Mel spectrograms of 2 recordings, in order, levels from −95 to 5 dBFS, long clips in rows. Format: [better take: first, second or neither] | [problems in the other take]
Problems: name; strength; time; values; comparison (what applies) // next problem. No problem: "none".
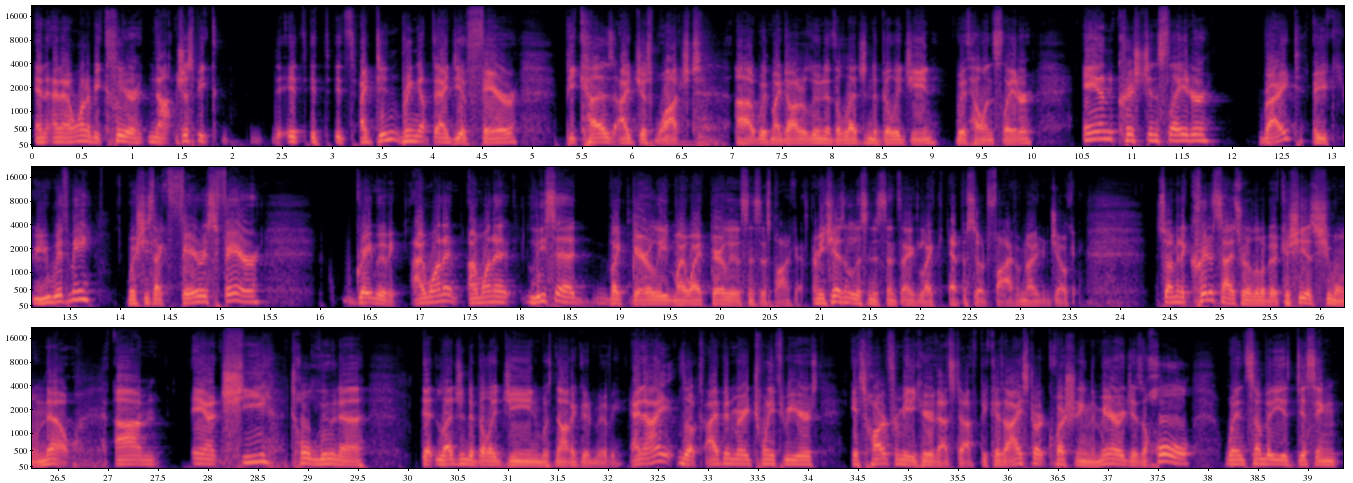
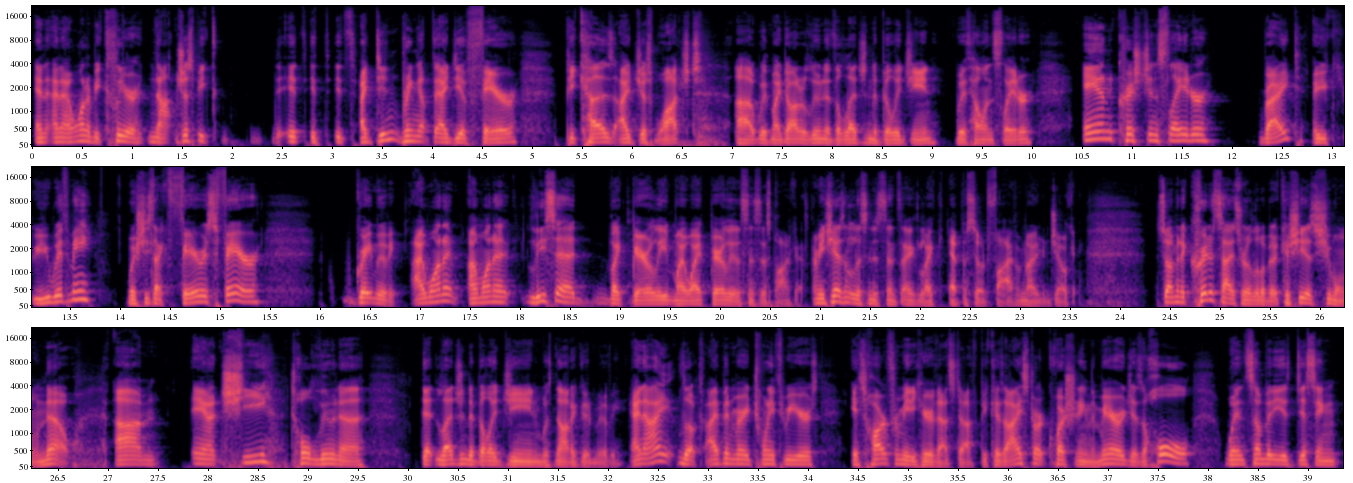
second | distortion; slight; 10 dB below the speech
